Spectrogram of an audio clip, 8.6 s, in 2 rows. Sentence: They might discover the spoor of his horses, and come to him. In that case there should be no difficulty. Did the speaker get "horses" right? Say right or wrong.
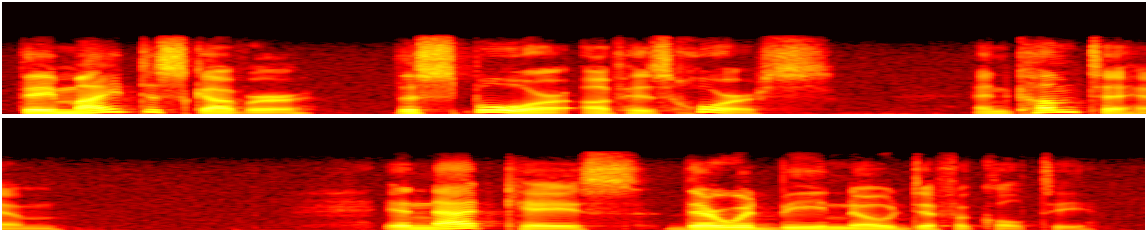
wrong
